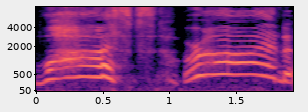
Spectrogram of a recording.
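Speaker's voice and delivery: very high yell with the run drawn out. Telling a story about a man cutting a wasp nest, retelling his yell. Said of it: "then he yells".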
